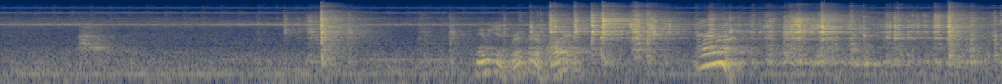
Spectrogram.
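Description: Metal clattering and clinking as old car parts are handled. A single sharp knock comes about three seconds in, and the clanking grows busier from about five seconds on, with a few short squeaks.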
